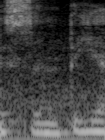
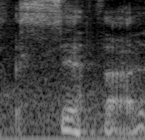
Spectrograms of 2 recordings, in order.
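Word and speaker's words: Citha: it's how it's pronounced i'm always tempted to say cynthia hazel but it's sitha c-i-t-h-a as i'm cleaning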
